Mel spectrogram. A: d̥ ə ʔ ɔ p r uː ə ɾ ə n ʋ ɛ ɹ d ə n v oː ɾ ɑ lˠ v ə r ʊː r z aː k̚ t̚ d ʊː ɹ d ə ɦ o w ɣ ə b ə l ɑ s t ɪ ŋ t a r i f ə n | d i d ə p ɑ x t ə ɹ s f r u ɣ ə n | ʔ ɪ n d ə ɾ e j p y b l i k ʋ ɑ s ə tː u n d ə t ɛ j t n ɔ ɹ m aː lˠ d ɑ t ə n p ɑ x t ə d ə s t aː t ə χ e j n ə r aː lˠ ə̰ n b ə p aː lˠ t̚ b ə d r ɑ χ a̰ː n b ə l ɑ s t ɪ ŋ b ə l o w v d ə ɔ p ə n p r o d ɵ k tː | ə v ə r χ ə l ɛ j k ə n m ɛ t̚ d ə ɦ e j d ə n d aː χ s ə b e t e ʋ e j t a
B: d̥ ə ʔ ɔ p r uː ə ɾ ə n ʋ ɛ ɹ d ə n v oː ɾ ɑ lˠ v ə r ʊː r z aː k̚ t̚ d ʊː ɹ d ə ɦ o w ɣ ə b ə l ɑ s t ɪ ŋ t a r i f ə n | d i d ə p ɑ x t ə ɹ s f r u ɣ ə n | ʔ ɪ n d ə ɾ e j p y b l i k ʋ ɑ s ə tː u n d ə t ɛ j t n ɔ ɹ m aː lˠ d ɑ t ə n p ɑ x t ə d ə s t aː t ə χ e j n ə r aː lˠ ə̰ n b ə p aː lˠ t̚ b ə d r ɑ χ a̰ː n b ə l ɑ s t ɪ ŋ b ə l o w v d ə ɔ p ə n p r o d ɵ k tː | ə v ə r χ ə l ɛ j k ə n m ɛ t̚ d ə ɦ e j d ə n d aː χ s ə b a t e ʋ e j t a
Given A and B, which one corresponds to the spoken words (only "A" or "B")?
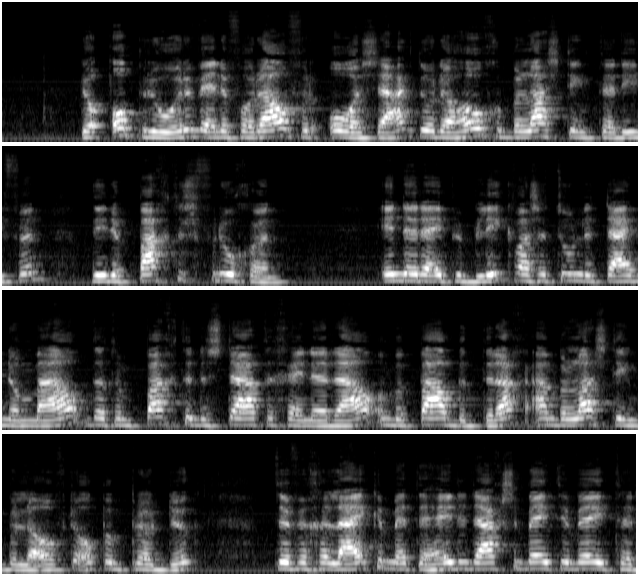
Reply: A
